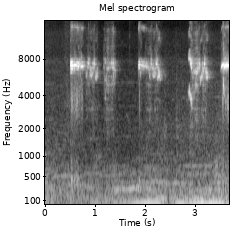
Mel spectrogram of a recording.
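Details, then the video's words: Lively 'main singa' style song of a blue-crowned hanging parrot, kept as a model song for training other birds. About five bursts of piercing, high squeaky notes with brief gaps between them, over quiet low hum. "BURUNG SERINDIT GACOR PENUH EMOSI MAIN SINGA"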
